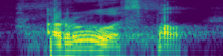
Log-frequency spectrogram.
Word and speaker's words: розпал: чего не будь а Зате є розпал запам'ятайте правильний наголос стан найвищого напруження найповніший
